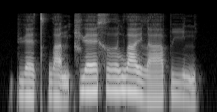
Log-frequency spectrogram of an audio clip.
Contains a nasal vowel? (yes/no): no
